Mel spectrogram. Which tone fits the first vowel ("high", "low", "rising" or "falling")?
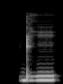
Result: low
